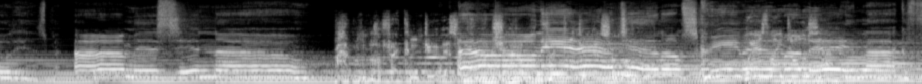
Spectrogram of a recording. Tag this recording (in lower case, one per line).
speech
music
